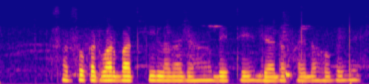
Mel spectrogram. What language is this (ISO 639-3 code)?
mag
